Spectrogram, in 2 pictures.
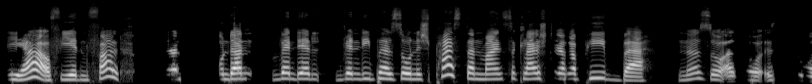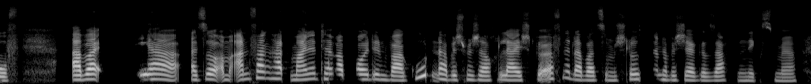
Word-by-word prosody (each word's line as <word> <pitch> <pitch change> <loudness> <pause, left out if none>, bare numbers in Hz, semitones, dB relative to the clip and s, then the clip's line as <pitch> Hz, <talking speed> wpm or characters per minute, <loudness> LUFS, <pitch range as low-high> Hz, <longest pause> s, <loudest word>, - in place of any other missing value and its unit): Ja, 230 +9 +7
auf 195 - 0
jeden 220 -1 +3
Fall, 290 - +3
und - - -11 0.5
dann 235 0 +3 0.4
und 240 0 -4
dann, 255 +1 +9 0.2
wenn 250 +4 +2
der 255 -1 +4
L 235 - -14
wenn 245 +4 0
die 260 0 -3
Person 255 -1 +4
nicht 235 -1 -5
passt, 425 -4 +4
dann 260 -2 +3
meinst 245 +1 +1
du 270 - -7
gleich 255 +1 +2
Therapie: 260 +2 0
„Bäh“, 195 -4 +3 0.3
ne, 240 +7 -5
so 230 -5 -3
also, 195 0 -1
ist 200 - -8 0.2
doof. 185 -4 -6 0.5
Aber 225 +3 +5 0.4
ja, 235 -4 0
also, 215 +3 -2
am - - -5
Anfang 270 +5 -3
hat 265 -5 -2
meine 220 +4 -3
Therapeutin 235 -2 -5
war 195 -2 0
gut 375 - -3
und - - -16
da - - +1
habe 215 -3 -4
ich 210 - -9
mich 210 -1 -7
auch 195 0 -4
leicht 200 -1 -3
geöffnet, 295 0 -5
aber 200 -2 -2
zum 195 -1 -14
Schluss 235 +5 -7
dann 225 -1 -14
habe 205 -1 -9
ich 200 - -12
ja 200 -2 -4
gesagt: 185 +1 -9
„Nix 175 0 -15
mehr!“ 165 -1 -12
230 Hz, 205 wpm, -21 LUFS, 205-255 Hz, 0.5 s, dann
